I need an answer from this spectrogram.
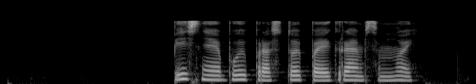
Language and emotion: Russian, neutral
